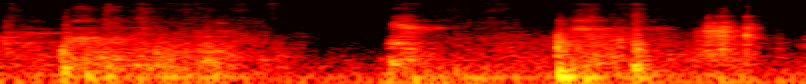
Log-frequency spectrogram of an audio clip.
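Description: A few soft knocks and rustles from someone moving about a small room, handling a shoulder bag and clothes, with a quiet moment between.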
